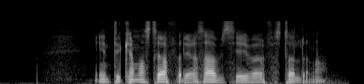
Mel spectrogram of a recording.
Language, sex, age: Swedish, male, 20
